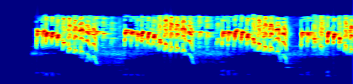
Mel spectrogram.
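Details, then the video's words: Whistling duck calls: shrill, rapid twittering whistles in bursts of about a second, each ending in a drooping note, repeated four times with brief gaps; a training recording of whistling duck calls. "Suara Masteran Belibis"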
